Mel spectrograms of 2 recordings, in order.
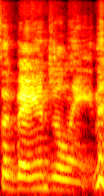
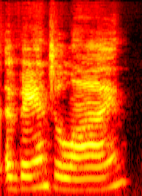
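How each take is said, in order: First: "Evangeline" ending "leen", as she means it; corrected pronunciation. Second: "Evangeline" ending in a long "line" sound; slipped pronunciation. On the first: Streamer correcting her character's name to the "leen" ending. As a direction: land "Evangeline" on a clean "leen". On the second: Streamer admitting her character's name slips out, ending "line". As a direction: let "Evangeline" end like "line". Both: Shown as a demonstration. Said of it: "That's how you say Evangeline".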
